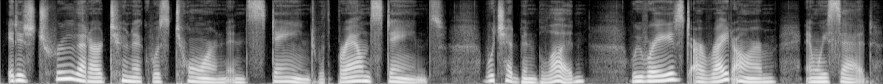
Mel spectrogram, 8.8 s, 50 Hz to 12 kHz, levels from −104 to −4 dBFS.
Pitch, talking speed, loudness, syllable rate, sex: 165 Hz, 170 wpm, -18 LUFS, 3.7 syllables/s, female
